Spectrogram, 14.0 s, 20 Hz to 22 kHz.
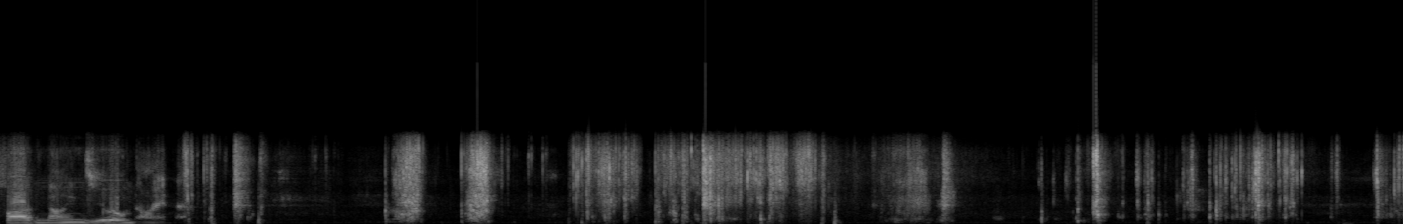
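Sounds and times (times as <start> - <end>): card packs rustling and crinkling: 1.8 - 2.8, 4.6 - 9.5, 10.4 - 14.0
short scrapes: 3.9 - 5.0.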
